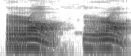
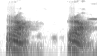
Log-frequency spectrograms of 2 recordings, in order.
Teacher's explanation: حرف کی ادائیگی کے وقت زبان کی نوک سے آواز میں ہلکی سی لرزش کا پیدا ہونا، اور یہ را کے تنگ مخرج کی وجہ سے ہوتی ہے۔ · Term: قدرتی لرزش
